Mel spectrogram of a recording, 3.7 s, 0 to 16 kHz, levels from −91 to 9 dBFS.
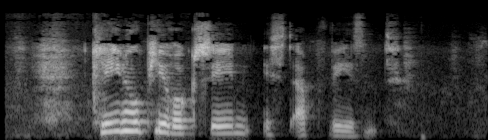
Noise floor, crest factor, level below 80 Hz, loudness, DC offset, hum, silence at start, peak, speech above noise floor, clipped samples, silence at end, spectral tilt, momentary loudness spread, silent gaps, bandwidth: -53 dBFS; 18 dB; -68 dBFS; -16 LUFS; under 0.1%; none; 0.1 s; 0 dBFS; 35 dB; under 0.1%; 0.6 s; -2.5 dB/octave; 18 LU; none; 11 kHz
